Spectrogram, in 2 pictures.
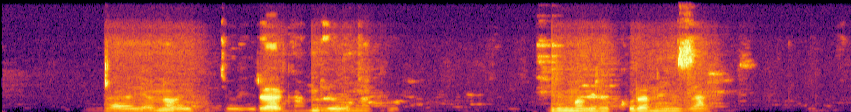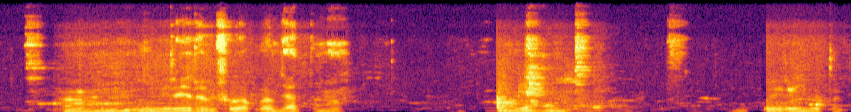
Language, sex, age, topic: Kinyarwanda, male, 25-35, agriculture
